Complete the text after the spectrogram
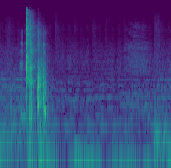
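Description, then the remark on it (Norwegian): Dice are rolled for a Wisdom saving throw in a tabletop role-playing game, clattering in two quick bursts of sharp clicking, then settling into a quieter tail of faint rattling against a soft background hum. “Ok, Vi prøver siste terningene. Jeg har ikke så mange terninger igjen her.”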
